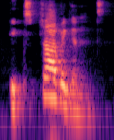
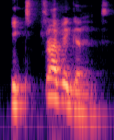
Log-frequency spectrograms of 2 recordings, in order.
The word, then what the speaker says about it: extravagant: and three so the the primary stress falls on the third syllable here so that you pronounce the word as extravagant extravagant so clearly option b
